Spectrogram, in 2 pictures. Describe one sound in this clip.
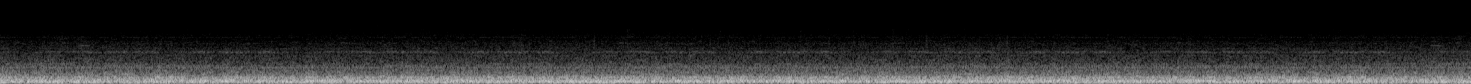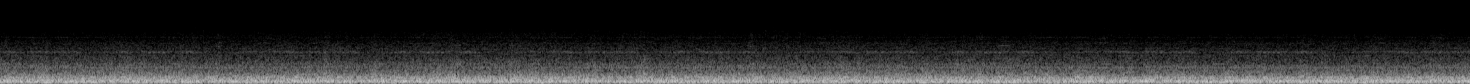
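A jet airliner's engines roar steadily, heard from inside the cabin.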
